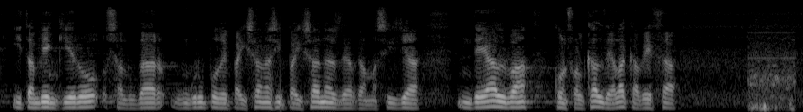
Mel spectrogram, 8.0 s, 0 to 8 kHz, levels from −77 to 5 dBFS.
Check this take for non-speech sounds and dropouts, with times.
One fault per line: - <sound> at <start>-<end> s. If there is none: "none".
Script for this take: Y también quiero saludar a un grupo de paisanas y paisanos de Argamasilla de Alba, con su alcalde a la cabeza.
- laugh at 7.5-8.0 s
